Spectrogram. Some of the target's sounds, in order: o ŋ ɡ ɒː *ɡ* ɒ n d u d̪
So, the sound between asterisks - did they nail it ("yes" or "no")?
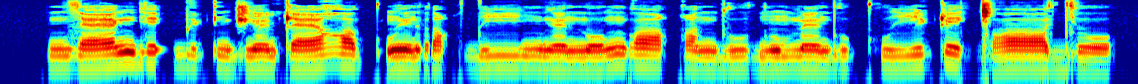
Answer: no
